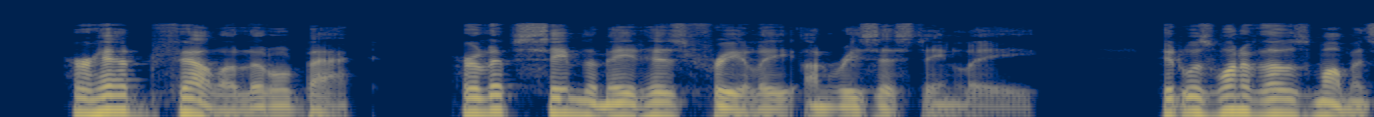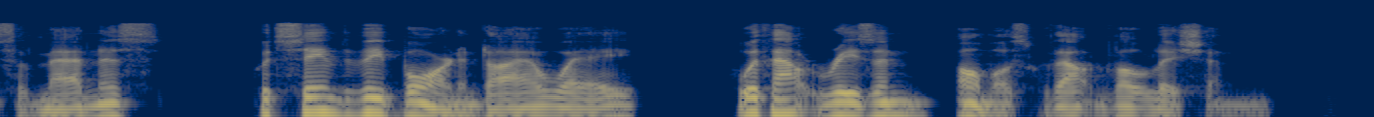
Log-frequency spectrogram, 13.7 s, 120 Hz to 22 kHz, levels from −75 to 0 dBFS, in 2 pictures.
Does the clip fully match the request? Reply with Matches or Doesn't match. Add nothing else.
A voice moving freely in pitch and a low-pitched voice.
Matches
